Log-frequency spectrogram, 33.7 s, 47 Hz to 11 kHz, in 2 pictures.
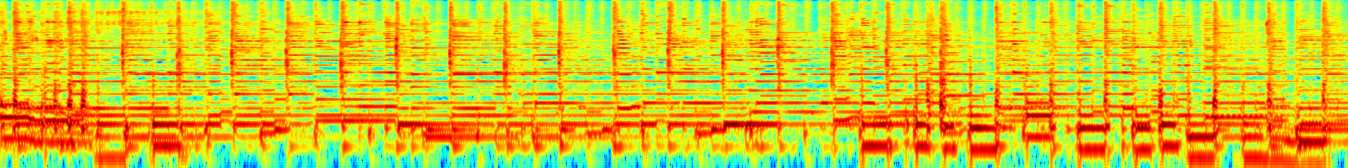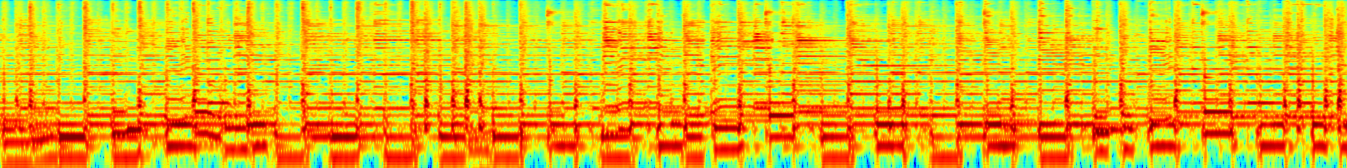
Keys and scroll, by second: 17.6 ctrl+e.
